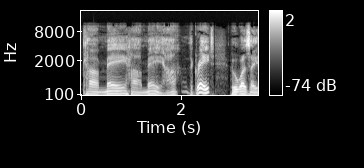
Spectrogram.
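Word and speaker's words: Kamehameha: When Kamehahha, pronounced Kamehaha the Great, who was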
